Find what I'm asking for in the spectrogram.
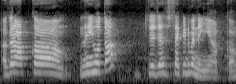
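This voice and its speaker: A woman's voice: sits high, lively intonation, normal speed, a bit bright. A woman maths teacher, explaining step by step and asking and answering her own questions as she talks to students. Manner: addresses students directly, repeats key points; mixes English terms into Hindi. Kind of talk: classroom maths lesson.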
